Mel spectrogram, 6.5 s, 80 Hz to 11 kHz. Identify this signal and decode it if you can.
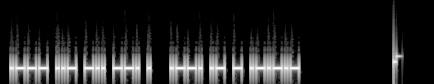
Morse code, heard as a keyed tone, about 27 wpm, 700 Hz. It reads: JUDGE PAT.
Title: Pangram Challenge v2 - 28wpm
